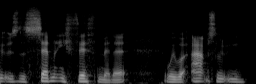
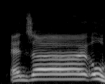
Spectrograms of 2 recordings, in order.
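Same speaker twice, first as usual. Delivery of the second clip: higher, louder cry of the keeper's name; loud call; 10 semitones higher, 10 dB louder, much slower than usual. Real, not acted. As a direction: call his name at the big save. Fan calling out at a save.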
